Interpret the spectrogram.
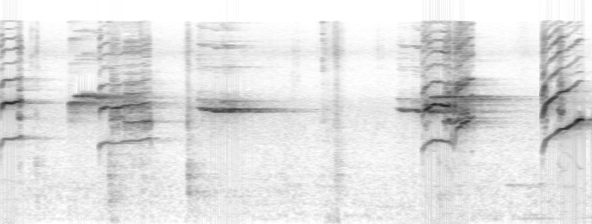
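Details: Excited male canary trying to prompt a female to mate, giving scattered phrases of long level whistles, brief buzzy bursts and rising slurred notes with quiet gaps between them.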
